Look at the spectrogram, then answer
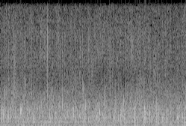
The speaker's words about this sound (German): Er holte Holz, um den Ofen anzufeuern, und dann erhitzte er einen großen Topf mit Wasser.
